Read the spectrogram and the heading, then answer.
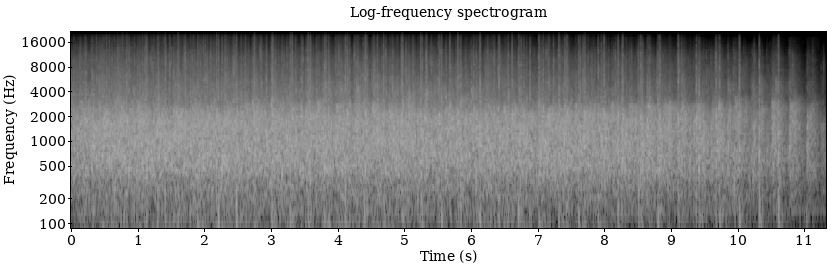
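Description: A large audience claps steadily for the people who help bring services across the city, in a dense, loud wash of applause with no voices, holding strong for about ten seconds before tapering off at the end.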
